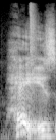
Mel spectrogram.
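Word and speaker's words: Hays: These are BMW Haze, I believe that's how you say it. H A Y S brake calipers and they have four pistons with much bigger brake pads.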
